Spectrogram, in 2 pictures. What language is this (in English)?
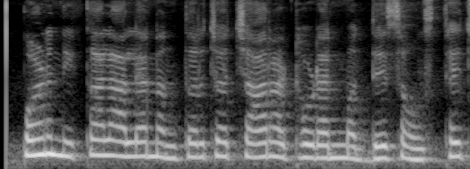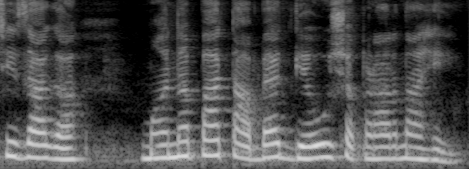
Marathi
